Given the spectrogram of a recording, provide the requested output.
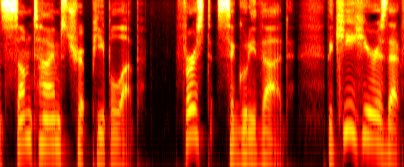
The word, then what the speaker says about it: seguridad: First, seguridad. The key here is that final D. We want a sharp D sound, not a soft th sound. Listen closely. Seguridad.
